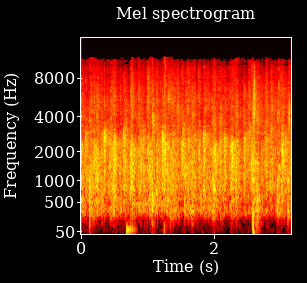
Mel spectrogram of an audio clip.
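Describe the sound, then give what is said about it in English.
A crowd breaks into sustained applause for the NFB Bell program and its students, parents, volunteers and donors, many hands clapping densely and steadily with a few sharper claps standing out, filling the room at an even level without any talking. “First of all, let's give another round of applause for the Bell program, Bell students, Bell parents, Bell volunteers, Bell donors.”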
